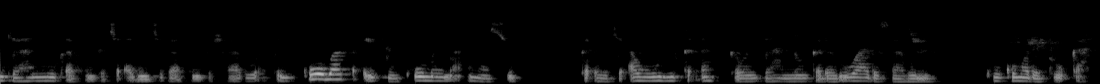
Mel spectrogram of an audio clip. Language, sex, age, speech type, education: Hausa, female, 15-29, spontaneous, primary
